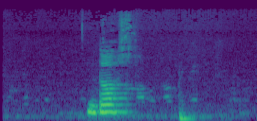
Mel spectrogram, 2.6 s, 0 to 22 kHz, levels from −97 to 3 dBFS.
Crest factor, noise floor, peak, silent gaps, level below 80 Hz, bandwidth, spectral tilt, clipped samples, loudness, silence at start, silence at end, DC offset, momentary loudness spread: 22 dB; -62 dBFS; -12 dBFS; none; -48 dBFS; 16.5 kHz; -5.5 dB/octave; under 0.1%; -31 LUFS; 0.85 s; 0.6 s; under 0.1%; 23 LU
